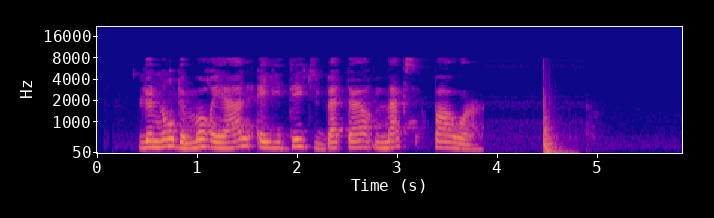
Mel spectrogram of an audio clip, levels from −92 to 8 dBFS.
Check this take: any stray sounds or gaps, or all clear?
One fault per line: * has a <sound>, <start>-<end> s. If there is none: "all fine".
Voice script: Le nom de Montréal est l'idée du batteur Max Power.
* has a thud, 4.5-4.8 s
